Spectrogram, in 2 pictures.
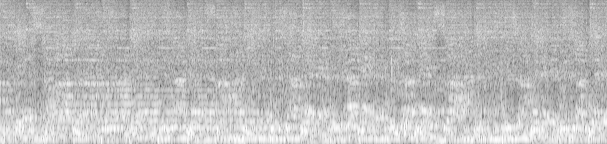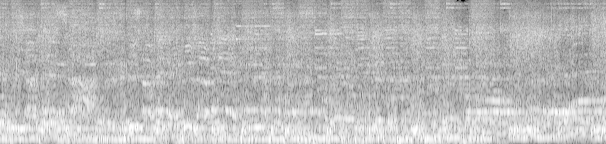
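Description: A live band playing loudly: electric and acoustic guitars, keyboards and djembe hand drums, with a voice singing. About a second before the end the bass drops out and a held note carries on.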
